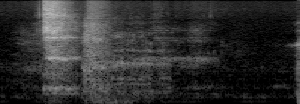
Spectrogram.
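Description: A man clearing his throat once: a short rough burst about a third of a second in that trails off over the next second.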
